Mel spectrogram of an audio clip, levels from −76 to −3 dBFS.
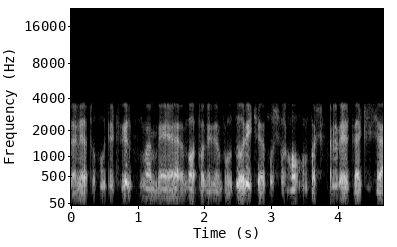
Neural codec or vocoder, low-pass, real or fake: autoencoder, 44.1 kHz, a latent of 192 numbers a frame, MeloTTS; 3.6 kHz; fake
